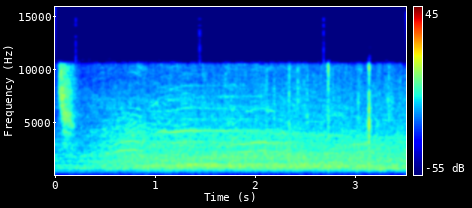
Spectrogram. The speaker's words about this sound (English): People are still chanting and booing and saying Bernie, Bernie, Bernie.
